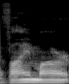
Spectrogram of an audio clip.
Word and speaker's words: Weimar: Right, it was called the Weimar Republic. You can see it right there. That's your one lone vocabulary word for this section. So the Weimar Republic. Remember, German words pronounce W's like V, so if you want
